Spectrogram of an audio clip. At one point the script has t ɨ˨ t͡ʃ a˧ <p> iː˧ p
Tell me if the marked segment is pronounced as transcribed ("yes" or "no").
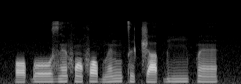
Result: no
